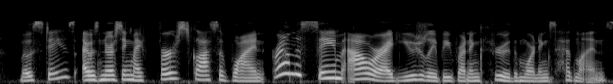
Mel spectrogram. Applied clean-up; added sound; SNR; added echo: none; none; none; none.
